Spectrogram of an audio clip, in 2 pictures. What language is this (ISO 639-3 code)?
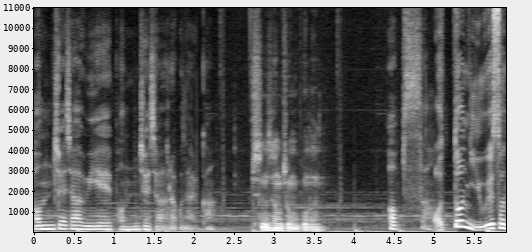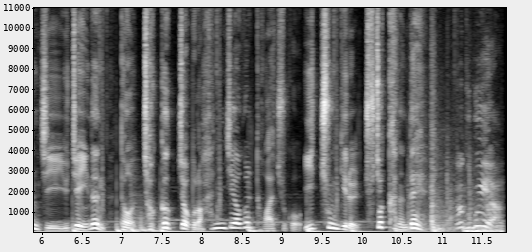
kor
